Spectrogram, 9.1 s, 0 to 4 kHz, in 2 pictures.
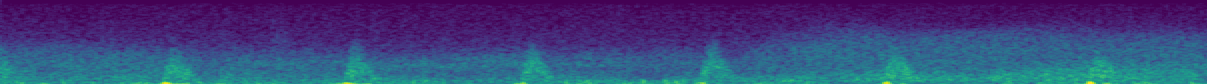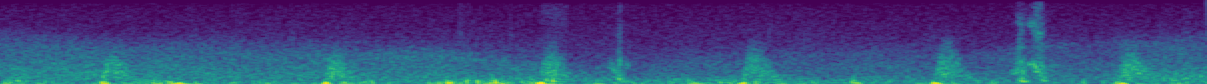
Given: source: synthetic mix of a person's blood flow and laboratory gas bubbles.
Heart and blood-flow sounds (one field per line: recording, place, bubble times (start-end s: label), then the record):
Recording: Doppler ultrasound of blood flow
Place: subclavian vein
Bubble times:
6.55-6.66 s: bubbles
6.80-6.90 s: bubbles
8.30-8.49 s: bubbles
From the record:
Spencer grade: 2 (many but less than half of the cardiac periods contain bubble signals, singularly or in groups)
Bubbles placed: anywhere in the cardiac cycle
